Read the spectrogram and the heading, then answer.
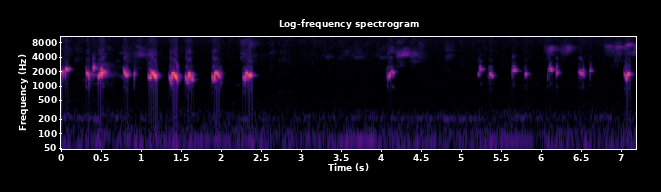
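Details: Yellow-vented bulbul singing long rapid 'ropel' style, played as a lure for new birds: a quick burst of eight bubbly chirps, a pause, then sparser thin whistled notes over faint low hum.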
